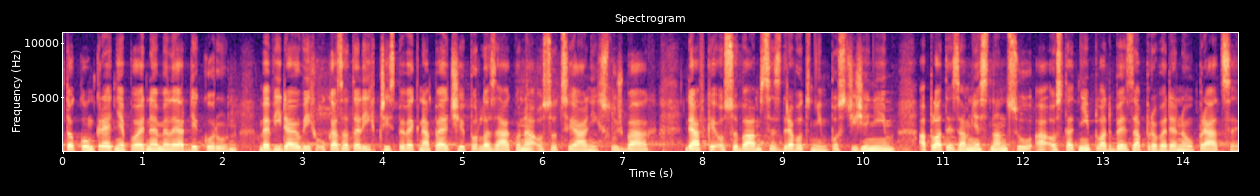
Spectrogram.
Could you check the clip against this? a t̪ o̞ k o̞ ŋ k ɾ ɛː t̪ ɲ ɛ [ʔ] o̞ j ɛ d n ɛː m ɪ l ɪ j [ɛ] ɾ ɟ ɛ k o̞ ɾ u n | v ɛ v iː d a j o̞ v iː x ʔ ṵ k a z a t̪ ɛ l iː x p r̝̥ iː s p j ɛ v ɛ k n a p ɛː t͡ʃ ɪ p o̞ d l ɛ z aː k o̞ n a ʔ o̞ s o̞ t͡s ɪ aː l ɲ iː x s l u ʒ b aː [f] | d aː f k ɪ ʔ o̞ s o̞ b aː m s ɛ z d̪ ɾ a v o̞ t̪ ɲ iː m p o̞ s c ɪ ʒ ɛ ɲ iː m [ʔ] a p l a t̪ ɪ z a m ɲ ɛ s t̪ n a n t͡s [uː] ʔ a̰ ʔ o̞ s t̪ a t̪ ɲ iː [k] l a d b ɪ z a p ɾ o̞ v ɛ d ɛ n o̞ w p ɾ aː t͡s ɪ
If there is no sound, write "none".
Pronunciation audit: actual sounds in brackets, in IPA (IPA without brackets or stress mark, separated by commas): p, a, x, ʔ, uː, p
